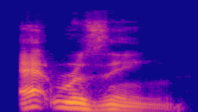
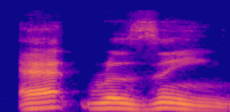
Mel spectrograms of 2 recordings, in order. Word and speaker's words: atrazine: Um, and the other one I always I don't pronounce it, but I need to start saying it's it's at risine. Atrazine. Atrazine.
